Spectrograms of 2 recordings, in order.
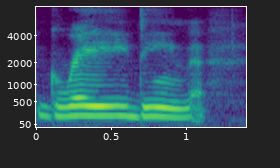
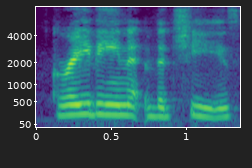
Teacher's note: in American English, we love for T's surrounded by vowels to sound like a D sound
